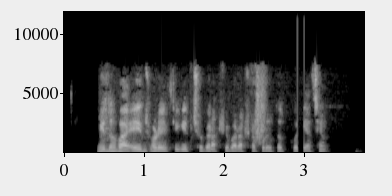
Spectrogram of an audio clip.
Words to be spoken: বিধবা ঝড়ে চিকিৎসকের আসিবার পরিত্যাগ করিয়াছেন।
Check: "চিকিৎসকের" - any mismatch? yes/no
no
